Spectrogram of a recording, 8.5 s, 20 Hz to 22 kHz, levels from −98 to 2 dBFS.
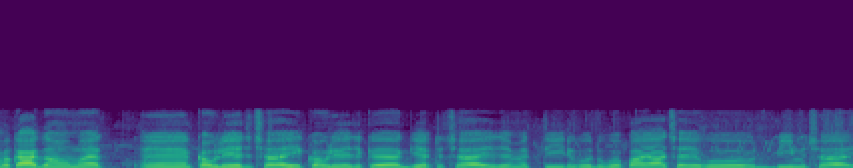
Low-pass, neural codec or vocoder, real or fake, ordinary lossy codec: none; none; real; none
